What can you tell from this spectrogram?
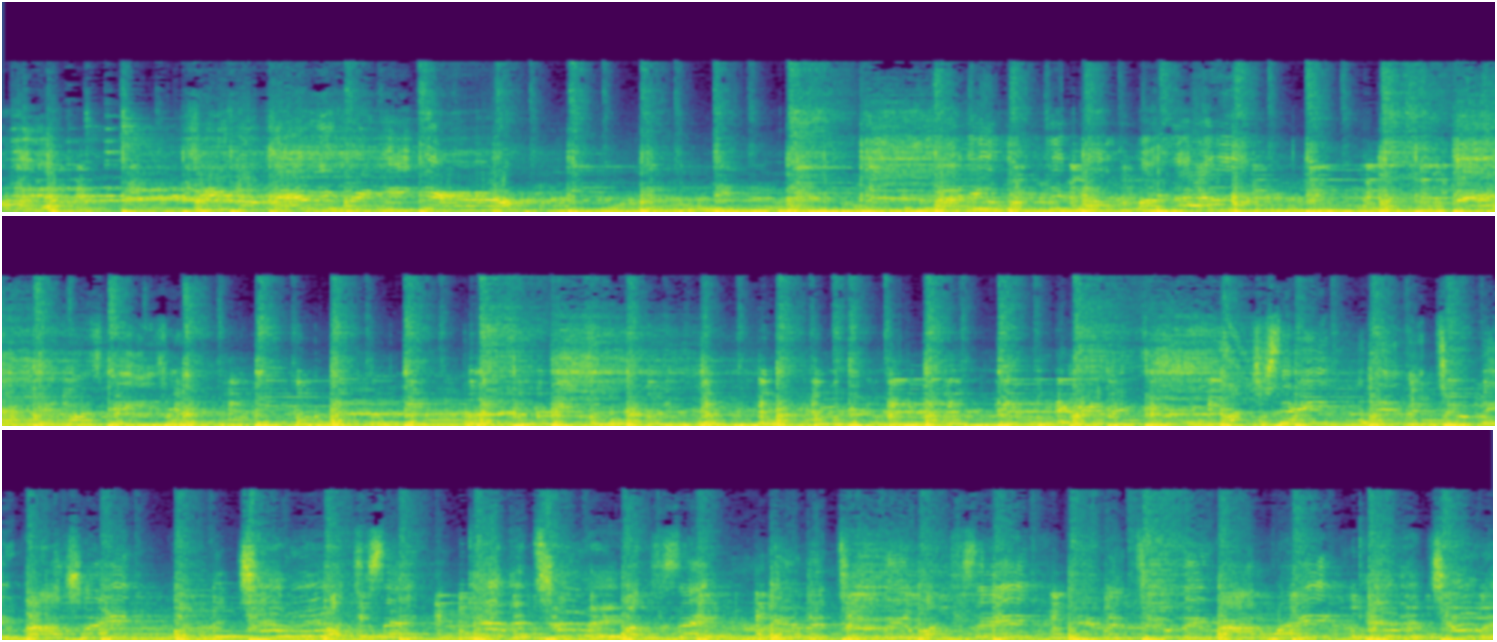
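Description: Live band playing with a lead singer: drum kit, electric guitars and bass, and congas, at a steady loud level with no break.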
